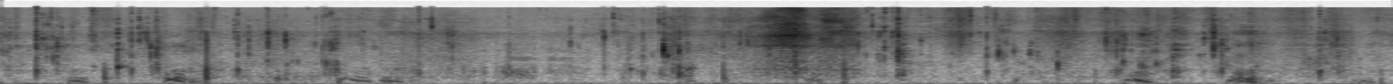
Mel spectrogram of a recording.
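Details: Max, a pet dog, licking his owner's face with zeal indoors in a small room, recorded with no talking: wet smacking clicks and slurps in irregular bursts, with soft low thumps and breathy rustles between licks.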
